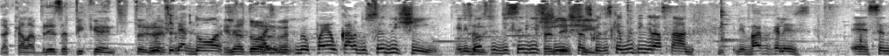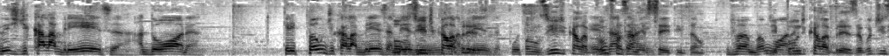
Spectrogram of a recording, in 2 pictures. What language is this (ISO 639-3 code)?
por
